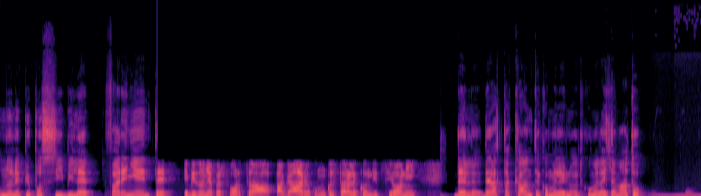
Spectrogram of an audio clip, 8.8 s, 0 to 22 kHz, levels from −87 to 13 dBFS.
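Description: Speech that turns boxy from 1.96 to 5.5 s, cut above 3.8 kHz with faint new background noise. Likely an input switched to a poorer device, since tone and noise change together.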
